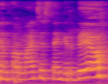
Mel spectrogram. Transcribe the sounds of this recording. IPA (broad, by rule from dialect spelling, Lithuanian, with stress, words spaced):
ɪnfoːrˈmɑːt͡sʲɪjoːs nʲɛɡʲɪrʲˈdʲeːjɛʊ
